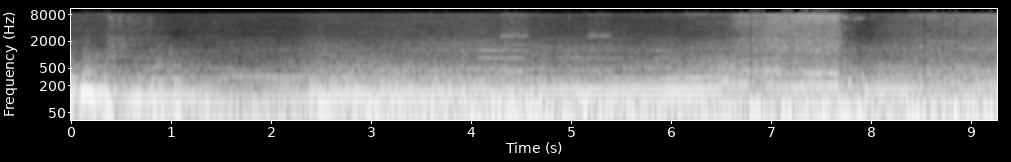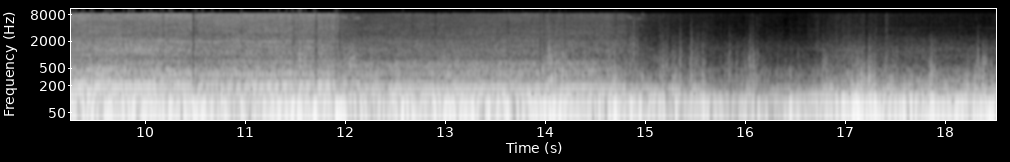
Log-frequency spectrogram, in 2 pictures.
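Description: Turbocharged four-cylinder car engine pulling hard at full throttle, heard from inside the cabin, its pitch climbing through the gears with two shifts about 8 and 12 seconds in. About 15 seconds in the throttle comes off and the engine drops to a quieter run.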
